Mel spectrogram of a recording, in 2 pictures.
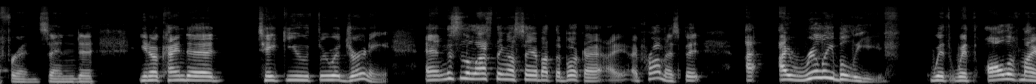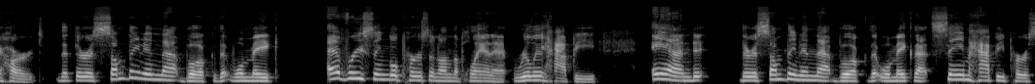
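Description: From 0.57 to 1.63 s, before "of take you through", and 14.21 to 17.36 s, between "that will make every" and "there is something in", repeated packet loss (robotic sound) recurs: holes of up to 41 and 81 ms, each patched by extending the preceding sound, leave the speech choppy. Unlike a single dropout, the holes keep recurring in quick succession.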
